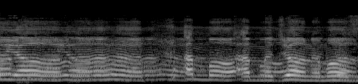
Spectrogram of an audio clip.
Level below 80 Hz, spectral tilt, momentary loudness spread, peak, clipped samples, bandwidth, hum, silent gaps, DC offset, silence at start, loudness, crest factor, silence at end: -82 dBFS; -3 dB/octave; 6 LU; -10 dBFS; under 0.1%; 11 kHz; none; none; under 0.1%; 0 s; -27 LUFS; 16 dB; 0 s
